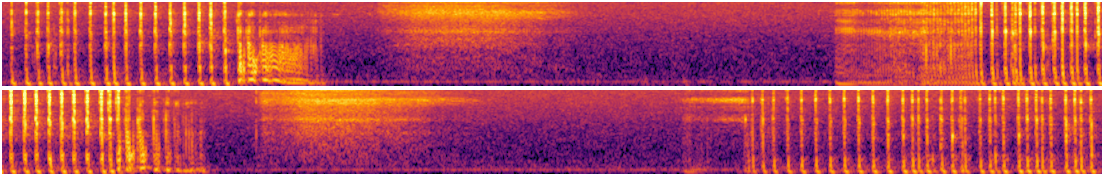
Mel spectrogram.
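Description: An English Bulldog snores loudly, with rough, rattling breaths that rise and fall in long cycles.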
